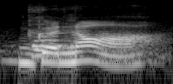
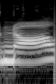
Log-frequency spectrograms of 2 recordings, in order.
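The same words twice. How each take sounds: First: The word begins with a G before the N. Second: The word begins with a plain N sound. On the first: An older way of saying it. "we used to say gnaw" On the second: The present-day way of saying it. "Instead of gnaw"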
